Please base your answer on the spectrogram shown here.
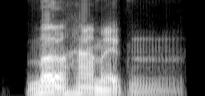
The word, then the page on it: Mohammedan: British English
